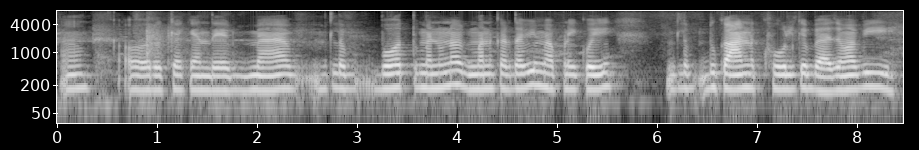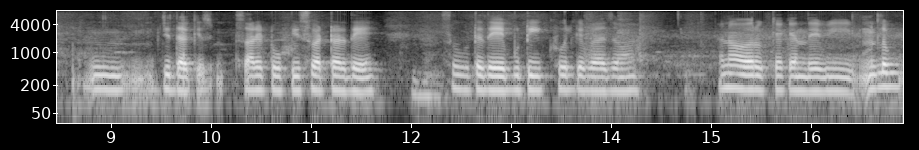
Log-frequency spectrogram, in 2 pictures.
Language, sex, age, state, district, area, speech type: Punjabi, female, 30-45, Punjab, Shaheed Bhagat Singh Nagar, rural, spontaneous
